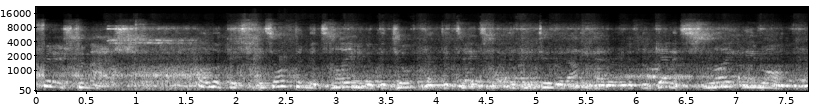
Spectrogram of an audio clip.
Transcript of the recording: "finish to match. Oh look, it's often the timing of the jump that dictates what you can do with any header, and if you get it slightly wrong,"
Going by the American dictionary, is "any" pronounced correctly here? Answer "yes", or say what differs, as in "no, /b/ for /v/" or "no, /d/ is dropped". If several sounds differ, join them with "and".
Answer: no, /n/ is dropped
